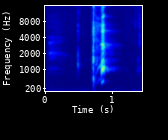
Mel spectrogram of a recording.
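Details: 7-month-old infant babbling between hiccups: a soft coo, then a sudden sharp catch followed by a brief voiced sound; infant hiccup.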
